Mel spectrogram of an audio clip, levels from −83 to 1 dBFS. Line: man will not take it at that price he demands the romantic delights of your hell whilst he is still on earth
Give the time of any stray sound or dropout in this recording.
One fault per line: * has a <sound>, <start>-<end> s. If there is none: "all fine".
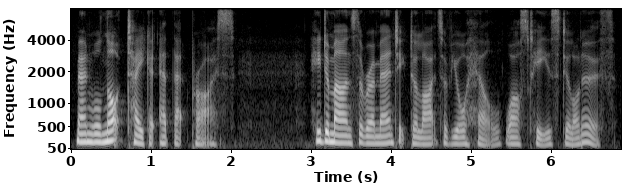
all fine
